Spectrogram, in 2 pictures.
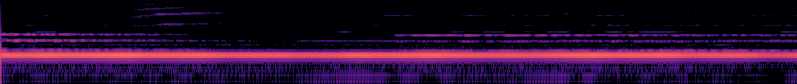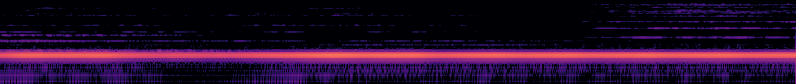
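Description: A crystal singing bowl is rubbed around its rim with a mallet, ringing with a steady, pulsing hum.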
